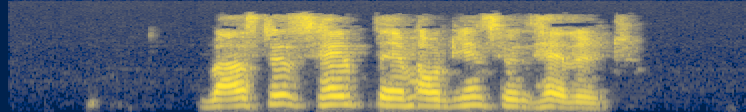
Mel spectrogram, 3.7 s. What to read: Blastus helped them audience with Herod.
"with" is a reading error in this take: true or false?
false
